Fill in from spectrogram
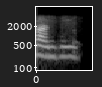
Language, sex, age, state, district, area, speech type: Punjabi, female, 30-45, Punjab, Jalandhar, rural, conversation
